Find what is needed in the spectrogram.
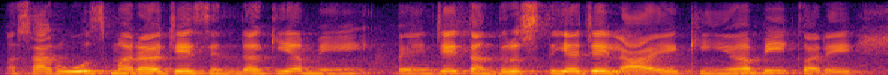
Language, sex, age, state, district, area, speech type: Sindhi, female, 45-60, Maharashtra, Mumbai City, urban, spontaneous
